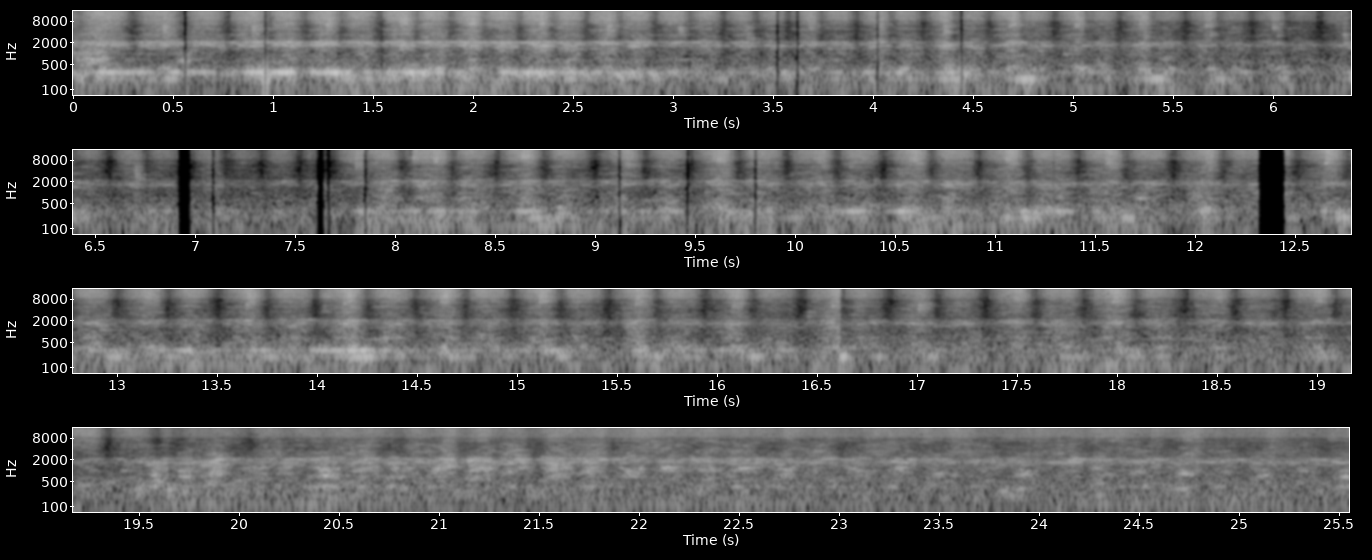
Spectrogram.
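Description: Steady, continuous rasping of sandpaper rubbed against the wooden tenon of a briar pipe, close and fairly quiet, running in a rhythmic back-and-forth scrape with one brief pause partway through and no talking.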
